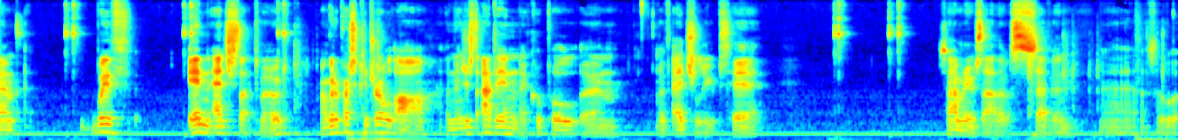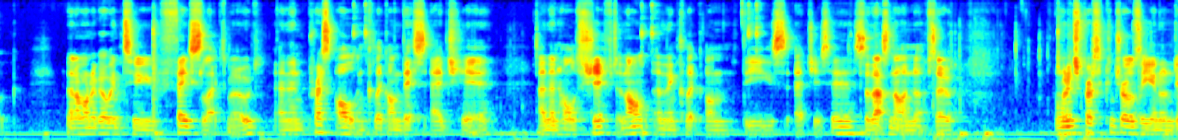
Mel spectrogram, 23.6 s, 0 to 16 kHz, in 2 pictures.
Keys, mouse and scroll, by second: 0.6 click, 1.8 click, 2.7 click, 3.6 ctrl+r, 10.2-12.2 scroll up 11, 12.2 Tab, 15.3 alt+click, 18.2 alt+shift+click, 19.2 alt+shift+click, 21.1 ctrl+z, 21.3 ctrl+z, 21.6 ctrl+z, 22.4 ctrl+z, 22.6 ctrl+z.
